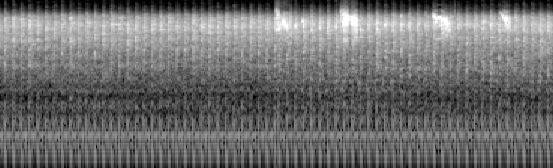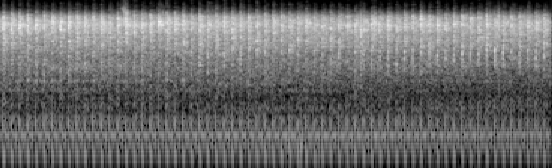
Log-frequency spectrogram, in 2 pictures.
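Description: An engine running steadily at idle with an even, rapid throb, and a few short high falling chirps or squeaks about four to seven seconds in.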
